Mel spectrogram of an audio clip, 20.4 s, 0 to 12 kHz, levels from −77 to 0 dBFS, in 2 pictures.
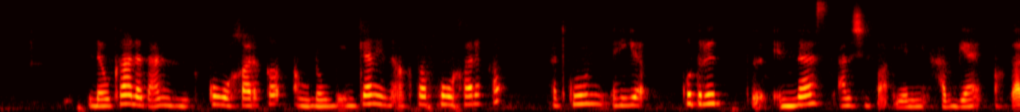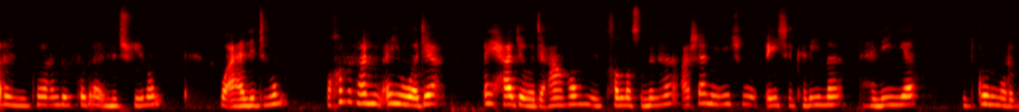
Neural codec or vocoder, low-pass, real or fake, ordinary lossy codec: codec, 24 kHz, 1.2 kbps, DualCodec; none; fake; none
